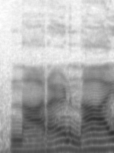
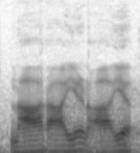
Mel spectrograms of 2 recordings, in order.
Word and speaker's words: नारायणाय: नारायणाय नारायण नारायणाय, नारायण नाय नहीं है, नारायणाय, ओम नमो नारायणाय, इस मंत्र का इसका स्तवन करें।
